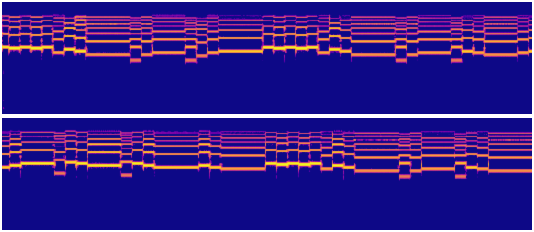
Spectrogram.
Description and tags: Beethoven Lamp
It's a musical lamp I registered at a friend's house two years ago. It seems to be a headlamp, but I'm not quite sure anymore.
As you guessed, it plays Beethoven's song called "Für Elise".
Use my files wherever you want and however you want, commercial or not. However, if you want to mention me in your creations, don't hesitate. I will be very happy ! I would also be delighted to hear what you did with my recordings. Thanks !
